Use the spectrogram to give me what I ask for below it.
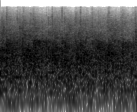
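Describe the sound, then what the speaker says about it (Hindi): A roomful of students at an offline coaching class claps for a classmate selected for Delhi Police, a short, loud, even burst of applause. "इसके लिए एक बार ताली मेरी तरफ से"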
